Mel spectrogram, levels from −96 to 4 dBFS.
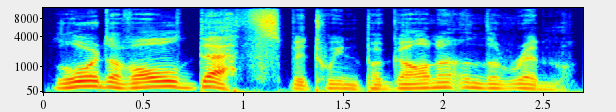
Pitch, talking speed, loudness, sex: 130 Hz, 200 wpm, -18 LUFS, male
